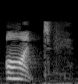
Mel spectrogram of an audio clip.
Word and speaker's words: aunt: It's spelled A-N-T. – If you're talking about Ant-Man, you're awesome. If you're talking about rant, you've got it. But it's an aunt. The sister of your mother or your father is your aunt.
